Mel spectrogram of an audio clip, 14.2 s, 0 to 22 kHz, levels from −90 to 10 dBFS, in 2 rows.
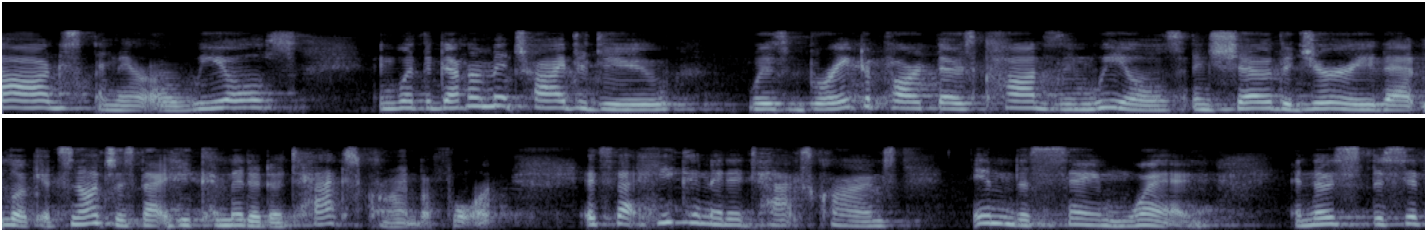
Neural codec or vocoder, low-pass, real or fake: codec, 44.1 kHz, 3.4 kbps, Pupu-Codec; 7.2 kHz; fake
